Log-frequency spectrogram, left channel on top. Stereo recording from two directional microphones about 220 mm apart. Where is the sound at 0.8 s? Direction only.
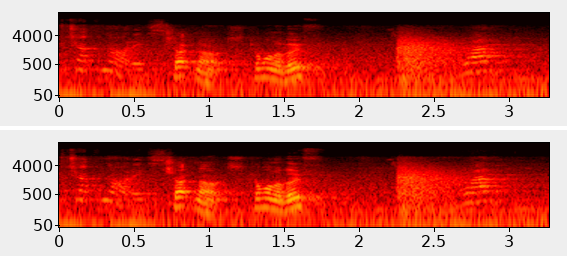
35° right (ahead or behind).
